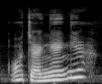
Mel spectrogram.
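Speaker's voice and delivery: high mock tease; a bystander's high, teasing jab. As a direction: sneer at a crying child. Quoting someone calling child crybaby.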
